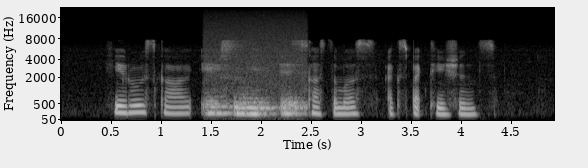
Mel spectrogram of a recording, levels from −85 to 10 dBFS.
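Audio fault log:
1.43 to 2.45 s, switch to a distant microphone: The speech turns roomy and hollow at once and loses its low end. Room noise rises to about 20 dB below the speech. The overall level barely changes. The change in and back out is abrupt, with no fade. The likely cause is that the close microphone dropped out and a far one took over. A far microphone hears more room reflection and ambience and less of the body's proximity bass.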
